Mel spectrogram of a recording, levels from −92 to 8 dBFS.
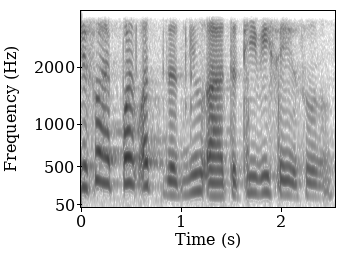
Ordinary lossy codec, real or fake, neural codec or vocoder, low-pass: none; real; none; 3.6 kHz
